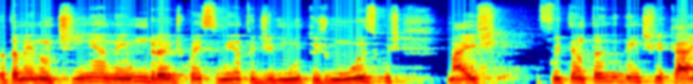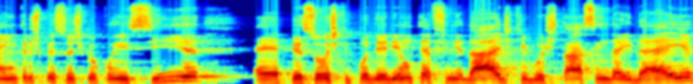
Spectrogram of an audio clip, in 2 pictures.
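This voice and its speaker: A man with a normal speaking voice, fairly high in pitch, at a moderate pace with fairly even intonation. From Rio de Janeiro, Brazil (Copacabana). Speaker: oncologist and carnival band founder. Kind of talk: interview conversation. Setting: podcast recording.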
